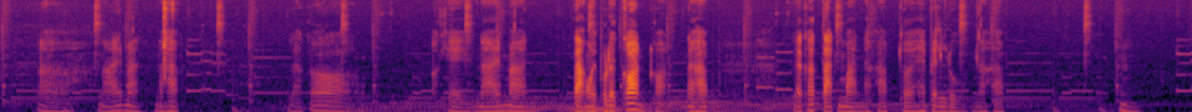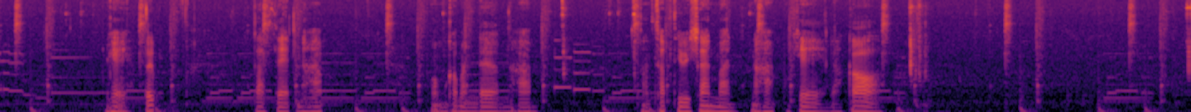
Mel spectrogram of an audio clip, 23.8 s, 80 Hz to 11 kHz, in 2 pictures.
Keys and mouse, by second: 1.7 c, 21.2 F4.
